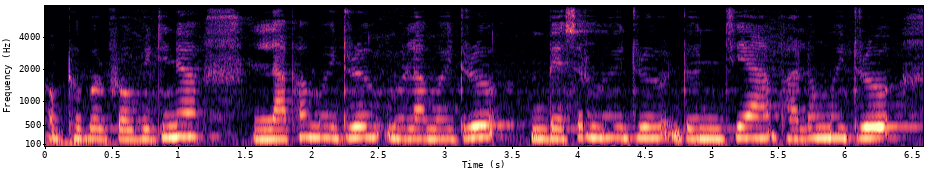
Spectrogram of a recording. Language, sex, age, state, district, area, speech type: Bodo, female, 30-45, Assam, Chirang, rural, spontaneous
